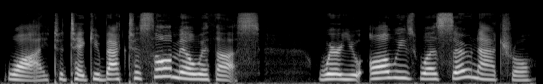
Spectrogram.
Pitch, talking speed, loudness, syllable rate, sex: 250 Hz, 175 wpm, -16 LUFS, 4.4 syllables/s, female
